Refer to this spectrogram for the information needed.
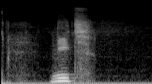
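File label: "niet", Dutch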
